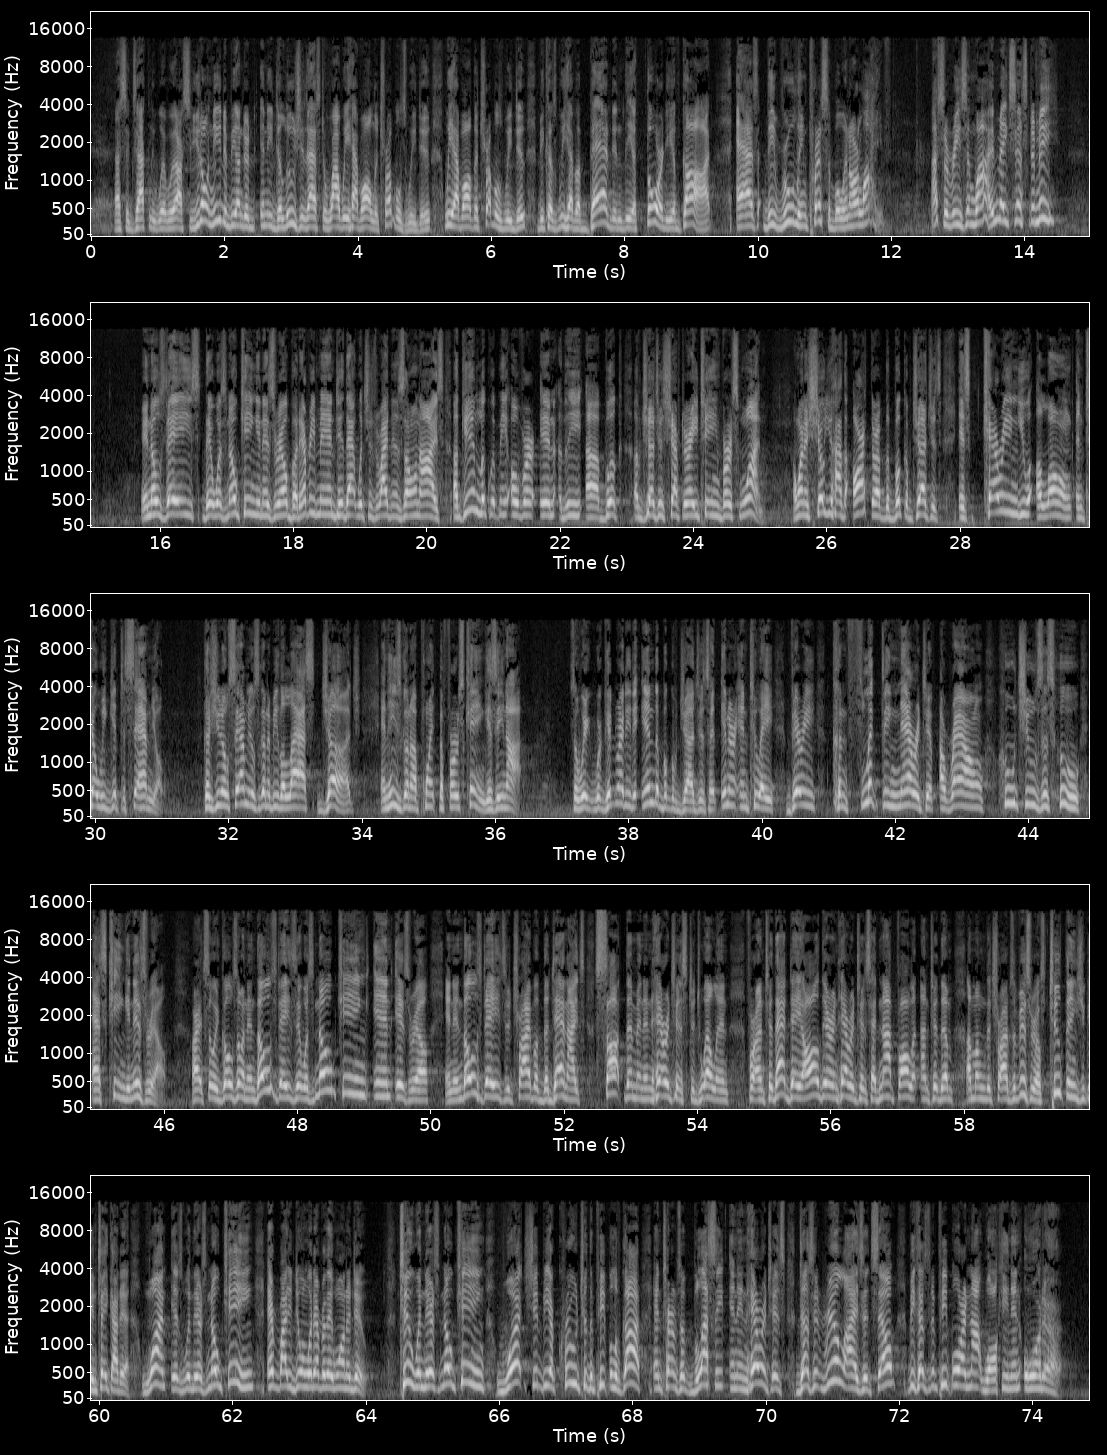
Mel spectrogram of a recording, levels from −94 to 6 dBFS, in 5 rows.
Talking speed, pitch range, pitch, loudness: 210 wpm, 185-245 Hz, 220 Hz, -22 LUFS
